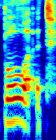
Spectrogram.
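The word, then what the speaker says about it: Bulleit: YouTube video that said it's actually pronounced bullet yeah b-u-l-l-e-i-t the the alcohol yeah and I I really did think it was bourbon but um fancy has said it it was bullet Rye okay very interesting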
